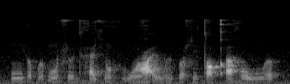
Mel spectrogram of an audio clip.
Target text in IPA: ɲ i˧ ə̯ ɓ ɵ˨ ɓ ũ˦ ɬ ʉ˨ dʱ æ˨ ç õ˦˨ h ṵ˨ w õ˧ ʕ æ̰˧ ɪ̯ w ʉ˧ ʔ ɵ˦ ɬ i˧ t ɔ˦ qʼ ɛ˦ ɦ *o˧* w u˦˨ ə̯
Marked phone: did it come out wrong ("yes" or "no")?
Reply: yes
